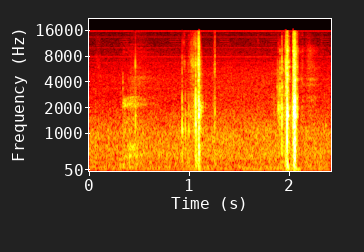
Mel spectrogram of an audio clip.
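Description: Sharp mechanical clicks from a semi-automatic pistol being handled: a pair of clicks about a second in and a louder pair near the end.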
